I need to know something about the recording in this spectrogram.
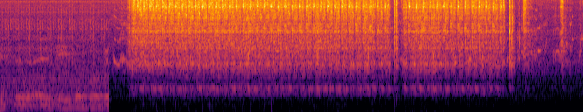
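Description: A metal file rasps back and forth across steel.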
